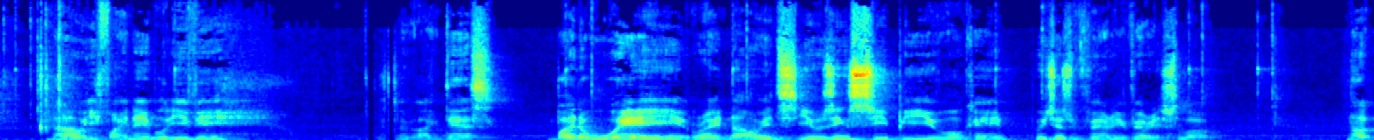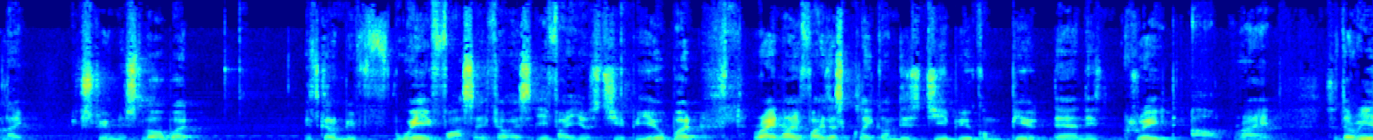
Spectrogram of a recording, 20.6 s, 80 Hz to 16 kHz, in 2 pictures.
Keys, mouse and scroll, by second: 4.1 drag, 7.4-7.7 drag, 8.9 click, 11.9 click, 14.8-17.2 drag.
